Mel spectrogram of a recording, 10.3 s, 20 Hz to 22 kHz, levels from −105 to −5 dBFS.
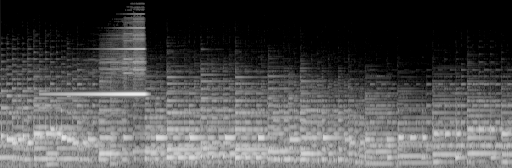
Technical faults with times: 0.78-3.02 loudspeaker feedback squeal

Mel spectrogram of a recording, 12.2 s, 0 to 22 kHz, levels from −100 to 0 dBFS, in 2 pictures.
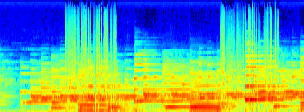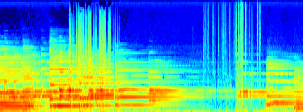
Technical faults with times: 1.30-2.33 loose connector crackle
4.41-5.57 loose connector crackle
7.47-8.48 loose connector crackle
10.16-11.35 loose connector crackle

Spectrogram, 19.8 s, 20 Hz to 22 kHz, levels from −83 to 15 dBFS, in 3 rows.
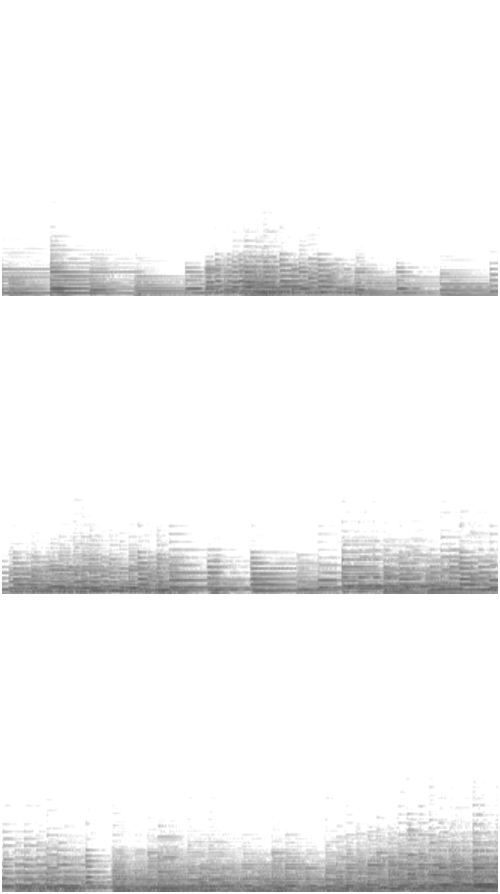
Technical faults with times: none

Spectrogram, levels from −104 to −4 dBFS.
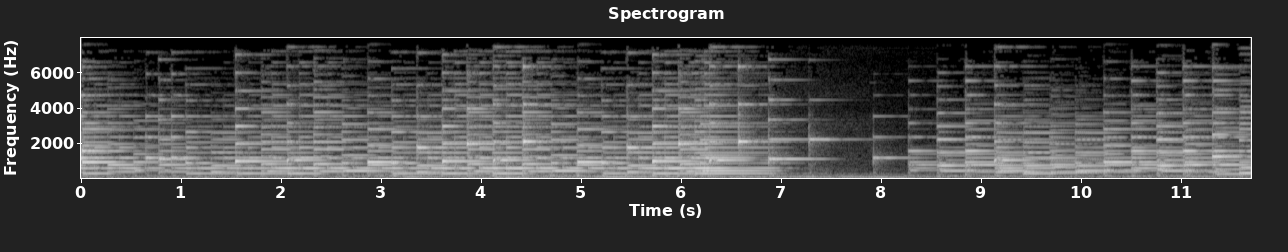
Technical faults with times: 0.00-11.70 wrong sample rate

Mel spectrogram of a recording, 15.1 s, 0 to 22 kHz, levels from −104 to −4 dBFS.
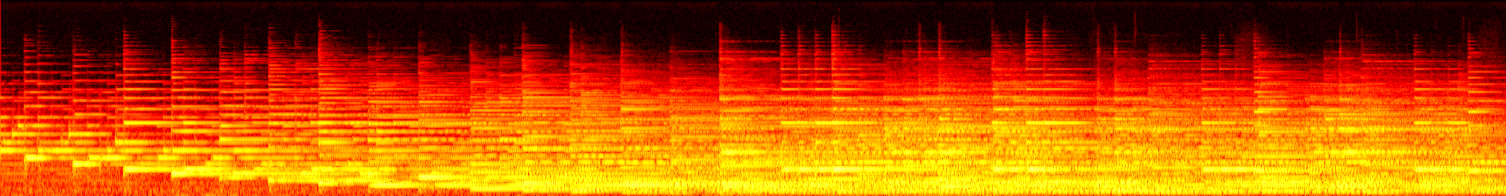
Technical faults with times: none

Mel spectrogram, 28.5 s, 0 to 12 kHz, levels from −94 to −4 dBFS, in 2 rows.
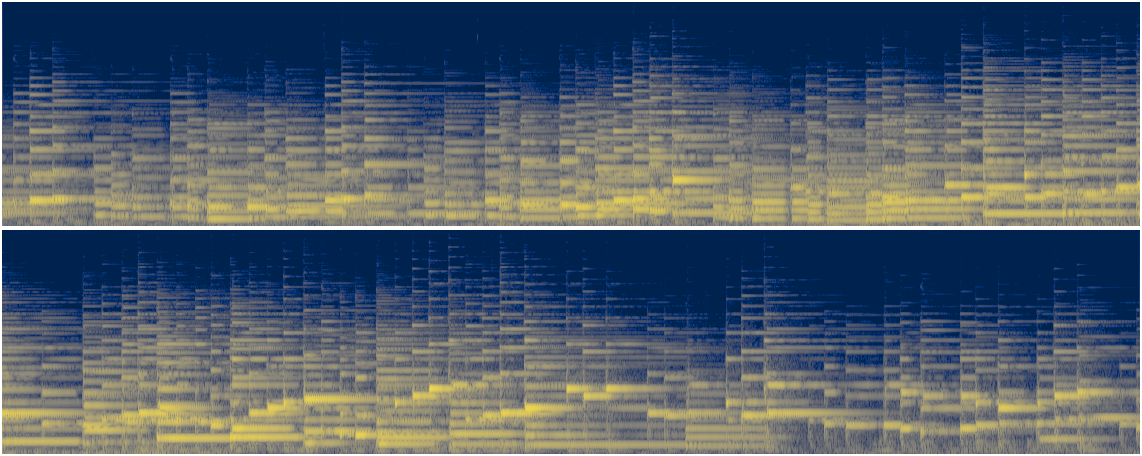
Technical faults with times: none

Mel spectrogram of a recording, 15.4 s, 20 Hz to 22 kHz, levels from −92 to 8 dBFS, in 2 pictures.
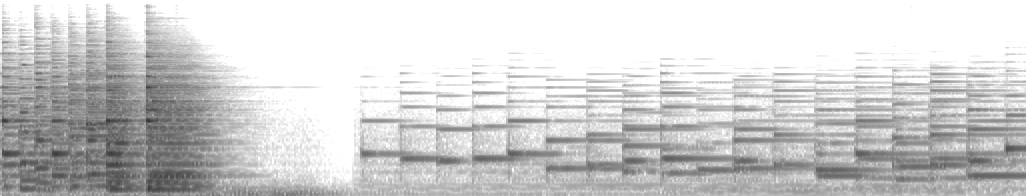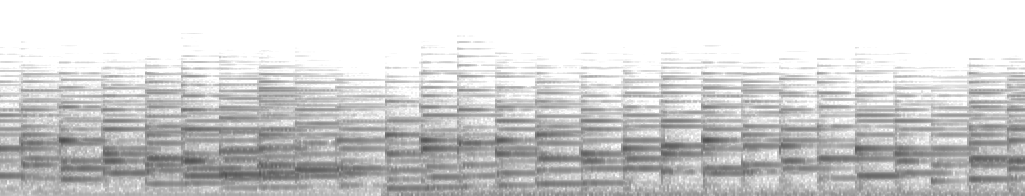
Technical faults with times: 0.00-15.38 audio read two samples at a time (double speed)

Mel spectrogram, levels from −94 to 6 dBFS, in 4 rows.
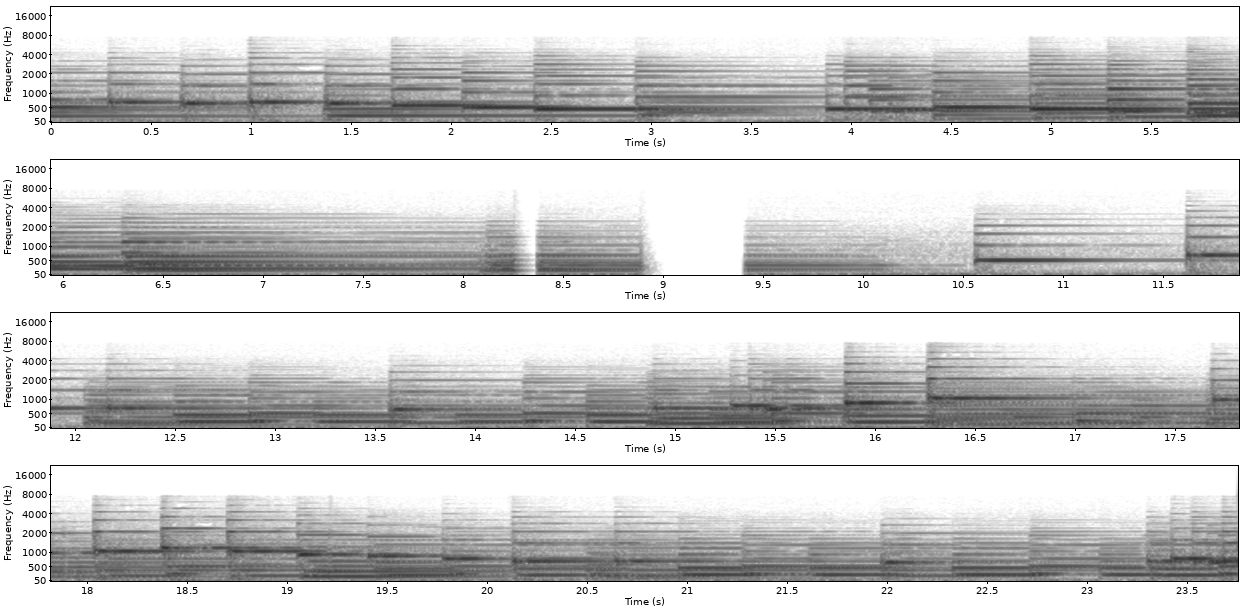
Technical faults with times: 8.26-8.39 call audio freeze
8.89-9.43 call audio freeze
13.55-23.74 jitter buffer speed-up
17.00-19.24 scattered short gaps

